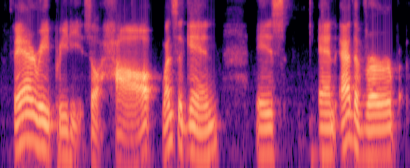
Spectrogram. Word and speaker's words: 好: like how okay it it's originally it's like the third tone how and now you see it becomes how it becomes the fourth tone how okay also with the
